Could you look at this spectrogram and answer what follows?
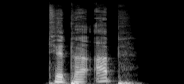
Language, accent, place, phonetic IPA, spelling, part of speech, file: German, Germany, Berlin, [ˌtɪpə ˈap], tippe ab, verb, De-tippe ab.ogg
- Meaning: inflection of abtippen: 1. first-person singular present 2. first/third-person singular subjunctive I 3. singular imperative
